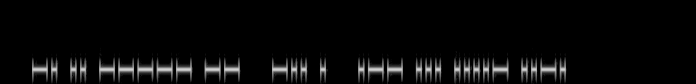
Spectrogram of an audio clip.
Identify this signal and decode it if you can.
Morse code, heard as a keyed tone, about 25 wpm, 700 Hz. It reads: NI0M DE WS4F
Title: USA Callsign DE Callsign - 4 Characters - 25wpm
